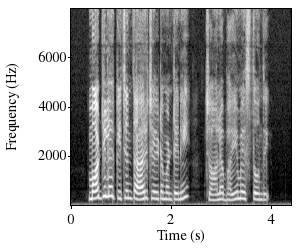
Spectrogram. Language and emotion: Telugu, fearful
